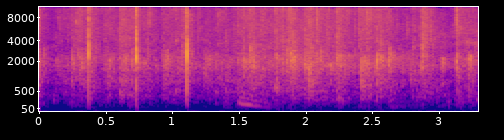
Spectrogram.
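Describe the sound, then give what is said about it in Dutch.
An audience applauds, many hands clapping in a dense, steady patter at moderate volume, with a few sharper, louder claps standing out near the start. “Laten we hem daar een applaus voor geven.”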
